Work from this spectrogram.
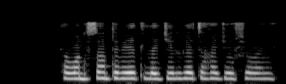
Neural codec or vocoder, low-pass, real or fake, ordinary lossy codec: none; 7.2 kHz; real; Opus, 64 kbps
